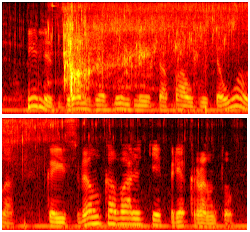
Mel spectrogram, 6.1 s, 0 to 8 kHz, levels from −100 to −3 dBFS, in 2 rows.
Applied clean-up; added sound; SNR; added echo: none; Liquid; -4 dB; none.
